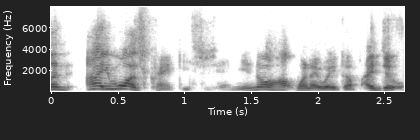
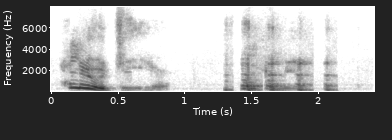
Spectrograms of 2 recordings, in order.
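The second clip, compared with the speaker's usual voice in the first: put-on old Scottish nanny voice; 2 semitones higher than usual. Greeting Catherine as she pops in, in a Mrs. Doubtfire voice. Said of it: "I turn into Mrs. Doubtfire".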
